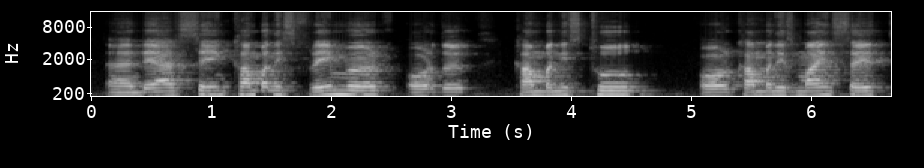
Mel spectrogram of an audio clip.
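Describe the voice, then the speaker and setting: A man's voice: on the high side, bright, forceful tone. A man hosting an interview in English, recorded with a roomy echo. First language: Turkish. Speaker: interview host. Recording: roomy, echoey sound.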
